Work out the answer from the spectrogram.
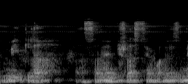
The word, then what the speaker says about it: Midler: i just realized that fiddler rhymes with midler that's an interesting one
